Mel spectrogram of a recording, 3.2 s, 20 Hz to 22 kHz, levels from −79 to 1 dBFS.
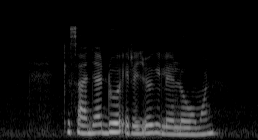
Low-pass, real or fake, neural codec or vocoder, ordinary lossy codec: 9.9 kHz; real; none; none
